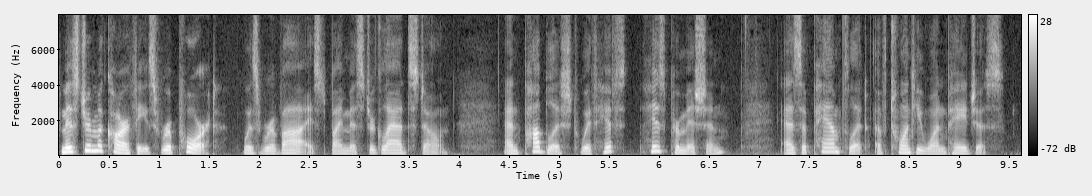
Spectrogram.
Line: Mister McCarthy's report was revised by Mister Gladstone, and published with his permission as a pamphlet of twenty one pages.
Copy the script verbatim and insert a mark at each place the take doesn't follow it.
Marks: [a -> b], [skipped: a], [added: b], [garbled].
Mister McCarthy's report was revised by Mister Gladstone, and published with his [added: his] permission as a pamphlet of twenty one pages.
